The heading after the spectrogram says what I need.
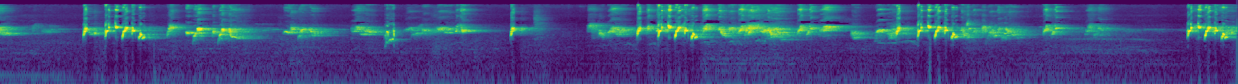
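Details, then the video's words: Red-whiskered bulbul in lak wai style model song (mae bot): an almost unbroken stream of loud, bubbly whistled phrases, each a quick tumble of rising and falling notes, separated by short pauses. "ลากหวาย/แม่บทชัดๆ เสียงดี"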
